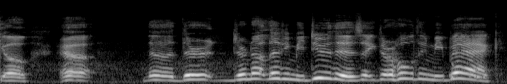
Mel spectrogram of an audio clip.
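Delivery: high, loud whining complaint; whiny Anakin. Retold or imitated. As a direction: moan about being held back. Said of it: "he's like".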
